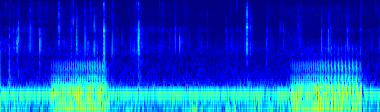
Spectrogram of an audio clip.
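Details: French Bulldog puppies, seven in the litter, nursing from their mother Dooney indoors: two low, throaty, purr-like grunting bursts about half a second each, with wet smacking clicks between and a steady electrical hum underneath.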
